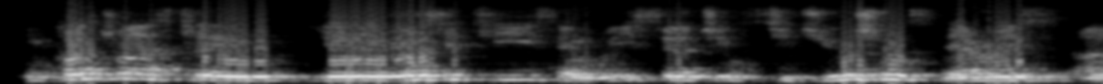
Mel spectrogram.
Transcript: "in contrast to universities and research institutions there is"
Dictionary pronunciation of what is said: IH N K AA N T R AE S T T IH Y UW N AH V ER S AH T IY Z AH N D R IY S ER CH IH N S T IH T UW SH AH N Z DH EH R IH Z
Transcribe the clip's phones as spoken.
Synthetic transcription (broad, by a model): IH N K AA N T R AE S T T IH Y UW N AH V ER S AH T IY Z AH N D R IY S ER CH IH N S T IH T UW SH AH N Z DH EH R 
